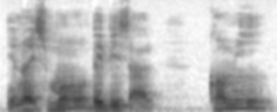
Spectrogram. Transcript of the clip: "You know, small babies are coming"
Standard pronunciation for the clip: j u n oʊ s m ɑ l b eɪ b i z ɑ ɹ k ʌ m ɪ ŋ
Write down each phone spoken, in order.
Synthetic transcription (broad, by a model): j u n oʊ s m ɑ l b eɪ b i s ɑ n k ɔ m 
